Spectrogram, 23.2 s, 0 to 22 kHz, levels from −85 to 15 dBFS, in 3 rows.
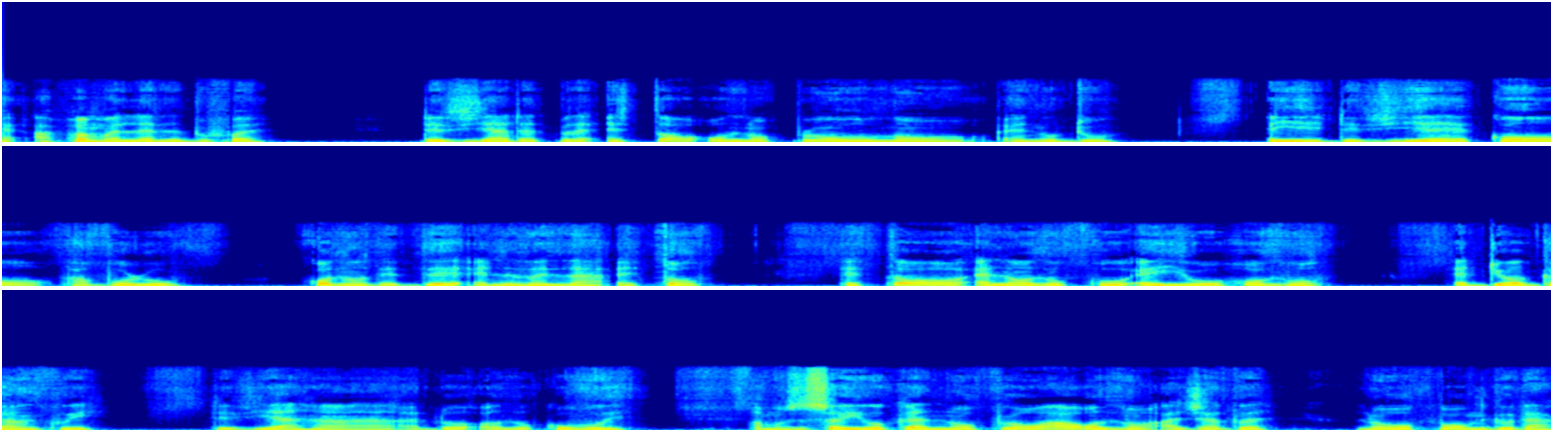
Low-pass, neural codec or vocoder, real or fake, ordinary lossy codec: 9.9 kHz; autoencoder, 22.05 kHz, a latent of 192 numbers a frame, VITS, trained on many speakers; fake; AAC, 32 kbps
